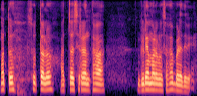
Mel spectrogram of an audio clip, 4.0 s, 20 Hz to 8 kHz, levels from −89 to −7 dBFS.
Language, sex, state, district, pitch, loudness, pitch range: Kannada, male, Karnataka, Koppal, 155 Hz, -19 LUFS, 140-160 Hz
